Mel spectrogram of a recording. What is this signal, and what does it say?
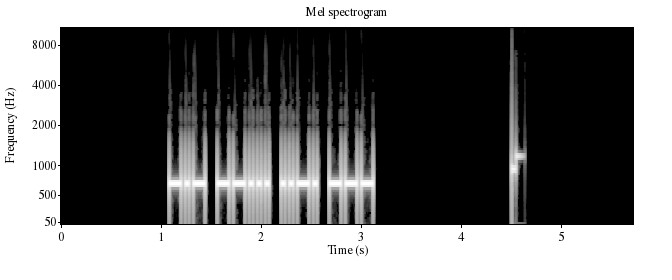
Morse code, heard as a keyed tone, about 30 wpm, 700 Hz. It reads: K7FO
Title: NA SOTA Chaser Callsigns 30wpm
